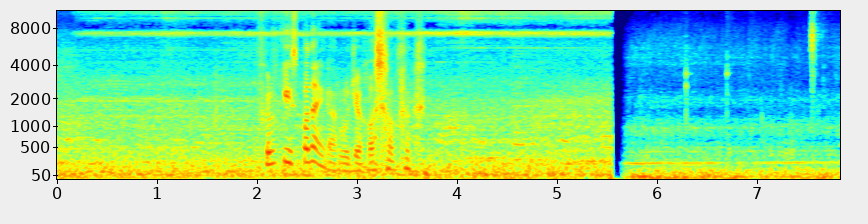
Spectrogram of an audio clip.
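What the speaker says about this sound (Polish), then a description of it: "I już jesteśmy w pociągu." Inside a train heading toward Oslo Central from Gardermoen in Norway: steady rumbling carriage noise with a faint squeal, a brief cut near the end, while a person talks over it throughout.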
